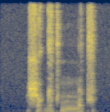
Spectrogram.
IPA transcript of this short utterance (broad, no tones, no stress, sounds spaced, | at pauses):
ʂ ɔ ɡ ɐ t͡s nː ɐ t͡s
